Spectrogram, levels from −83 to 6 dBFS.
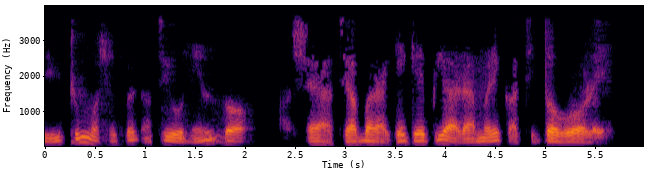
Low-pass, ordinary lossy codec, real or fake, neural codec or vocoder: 3.6 kHz; AAC, 16 kbps; fake; codec, 24 kHz, 0.9 kbps, DualCodec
